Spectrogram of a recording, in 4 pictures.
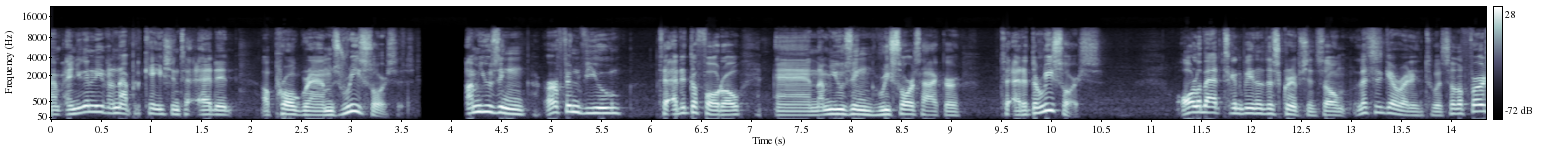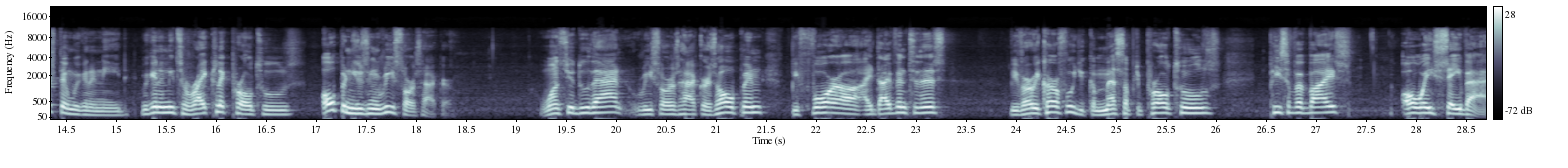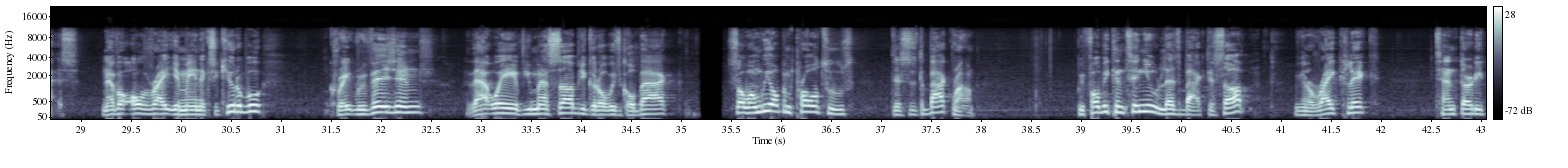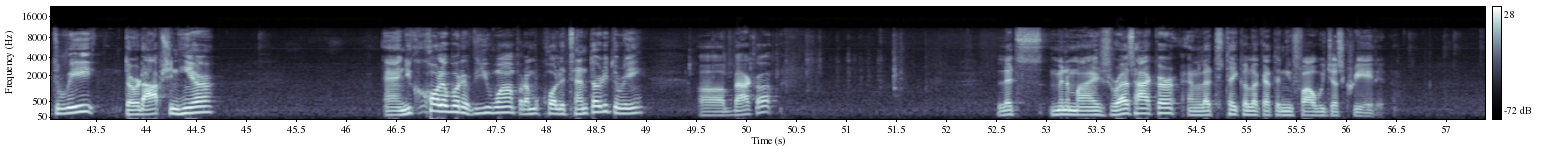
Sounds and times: Speech: 0.0s - 10.6s, 11.2s - 18.4s, 19.2s - 38.0s, 39.0s - 44.8s, 46.4s - 50.4s, 52.5s - 56.5s.

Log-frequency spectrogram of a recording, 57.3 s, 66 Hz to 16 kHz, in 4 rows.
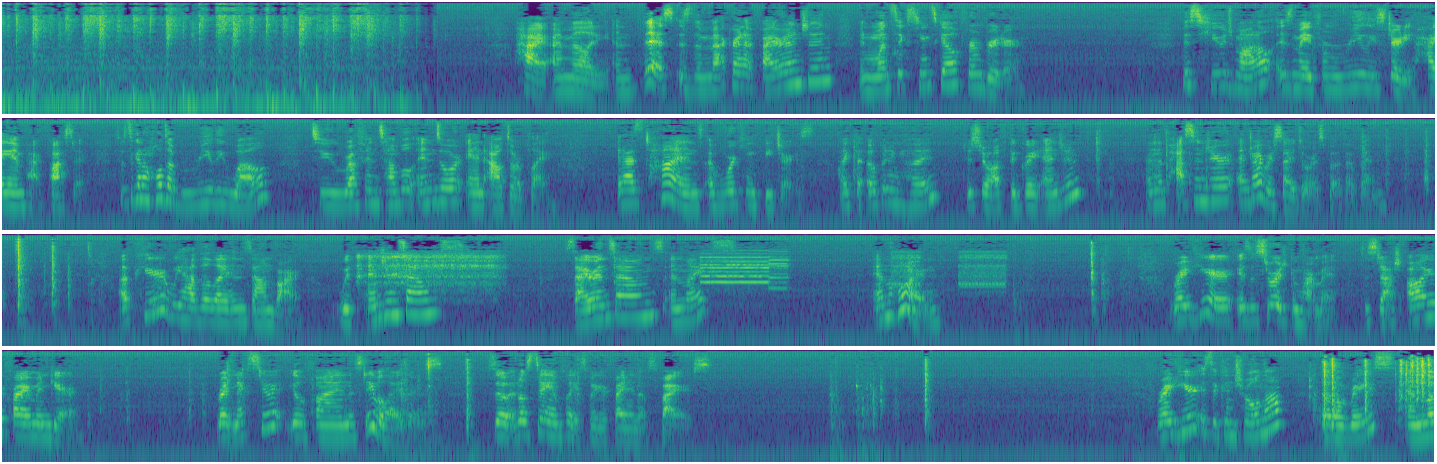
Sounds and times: Car alarm: 35.6s - 36.6s.

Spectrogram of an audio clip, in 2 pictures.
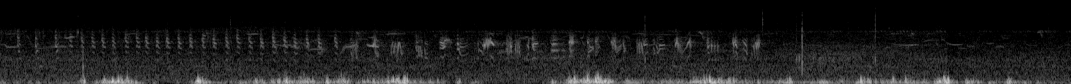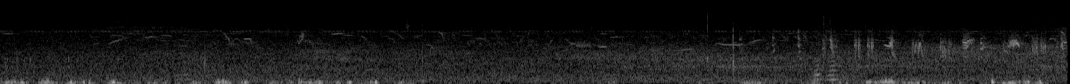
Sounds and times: Bird: 0.0s - 7.7s, 11.8s - 21.4s.

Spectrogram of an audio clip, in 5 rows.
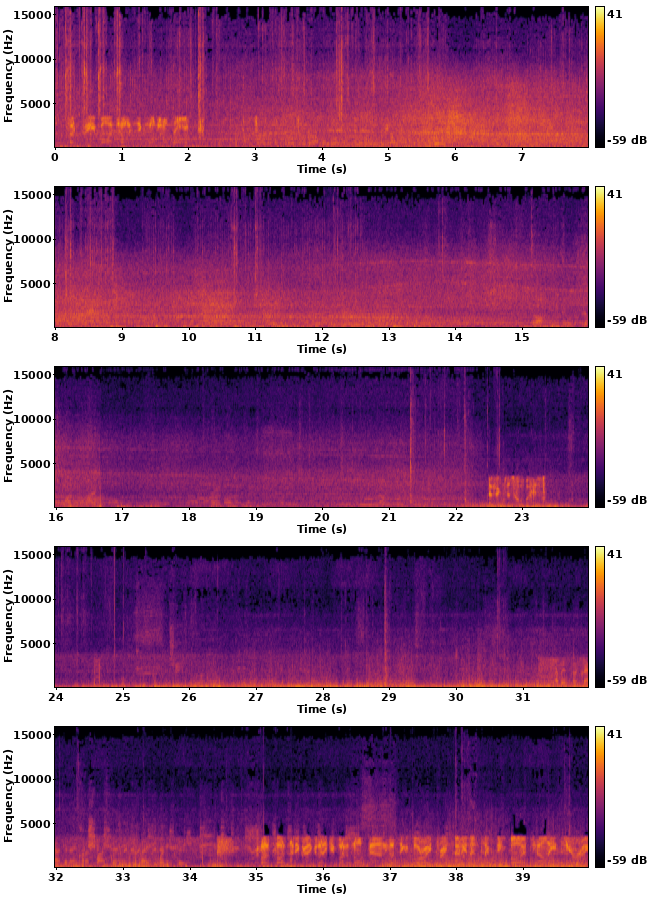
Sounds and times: Aircraft: 0.0s - 39.9s
Outside, urban or manmade: 0.0s - 39.9s
Speech: 0.2s - 2.2s, 2.8s - 5.9s, 15.0s - 19.6s, 22.5s - 23.4s, 31.4s - 39.9s.

